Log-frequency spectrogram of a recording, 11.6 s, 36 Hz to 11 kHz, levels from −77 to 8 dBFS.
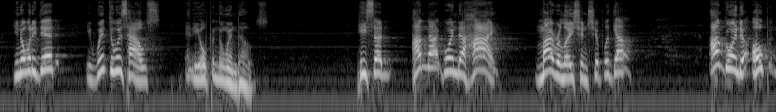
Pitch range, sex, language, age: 185-285 Hz, male, English, 50-69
